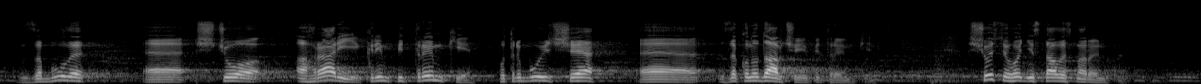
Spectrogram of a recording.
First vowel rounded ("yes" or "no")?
no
